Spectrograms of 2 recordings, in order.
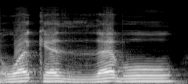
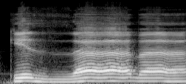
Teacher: zal ini pelafalannya dari ujung lidah kita menempel dengan gigi sari atas kita. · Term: huruf zal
